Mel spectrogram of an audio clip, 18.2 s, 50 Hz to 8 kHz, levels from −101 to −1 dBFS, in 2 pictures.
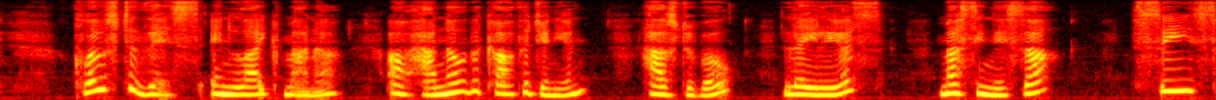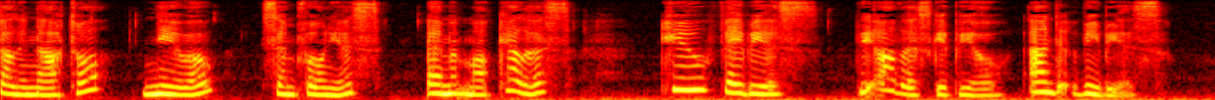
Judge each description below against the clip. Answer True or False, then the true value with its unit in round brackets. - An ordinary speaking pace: False (85 wpm)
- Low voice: False (235 Hz)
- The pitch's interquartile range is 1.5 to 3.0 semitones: False (4.1 semitones)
